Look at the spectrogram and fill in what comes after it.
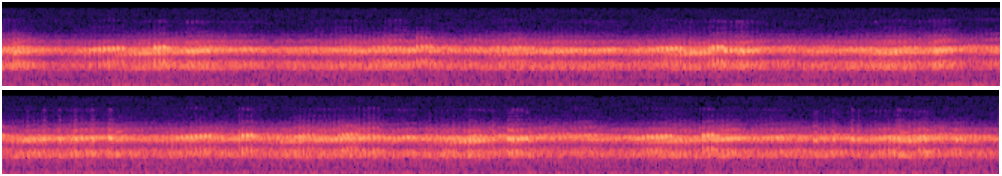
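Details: Wetland frogs in spring calling en masse behind a house, a live recording without loops; continuous dense croaking chorus with frequent brighter chirp-like accents riding on steady mid and high bands.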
